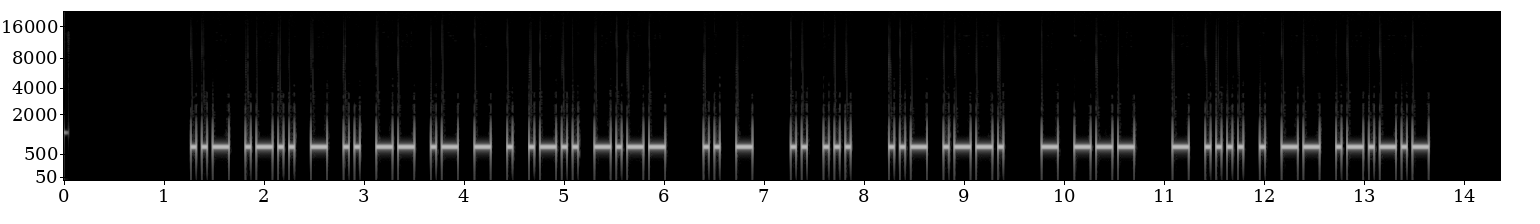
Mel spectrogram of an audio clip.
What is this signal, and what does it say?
Morse code, heard as a keyed tone, about 22 wpm, 700 Hz. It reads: ULTIMATELY IT IS UP TO THEM.
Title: Sentences from Top 1200 Words 22wpm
